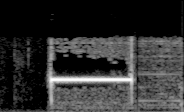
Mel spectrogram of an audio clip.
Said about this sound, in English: You have reached the answering machine of Fred and Wilma Flintstone. Please leave us a message after the beep.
